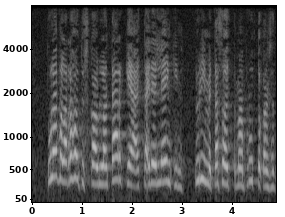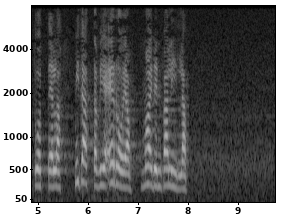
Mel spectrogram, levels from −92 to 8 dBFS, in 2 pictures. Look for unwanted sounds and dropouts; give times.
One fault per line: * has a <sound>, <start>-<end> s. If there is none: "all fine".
all fine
